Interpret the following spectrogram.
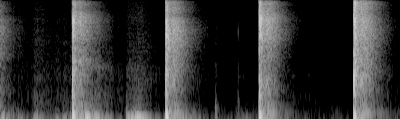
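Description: Four short, sharp percussive hits, evenly spaced about half a second apart, tapping out the steady beat of minimal house music.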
